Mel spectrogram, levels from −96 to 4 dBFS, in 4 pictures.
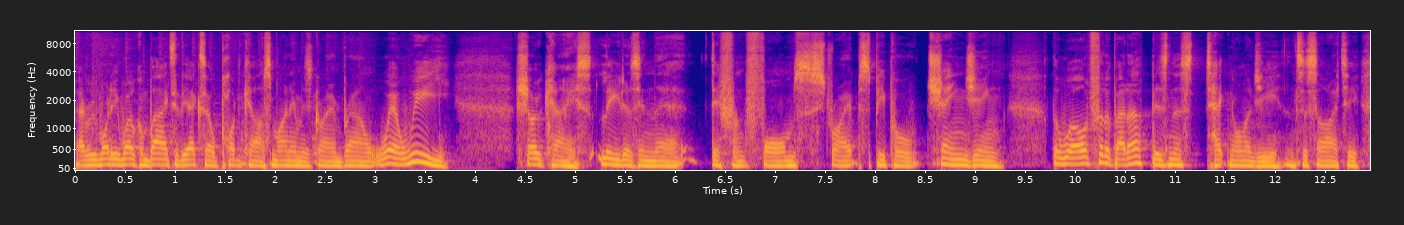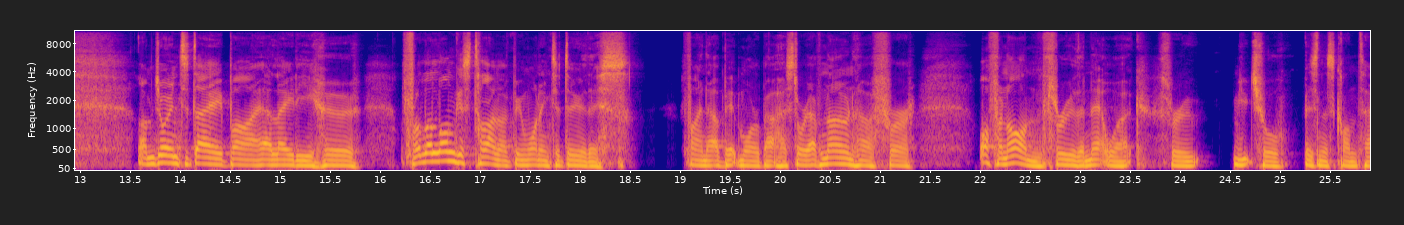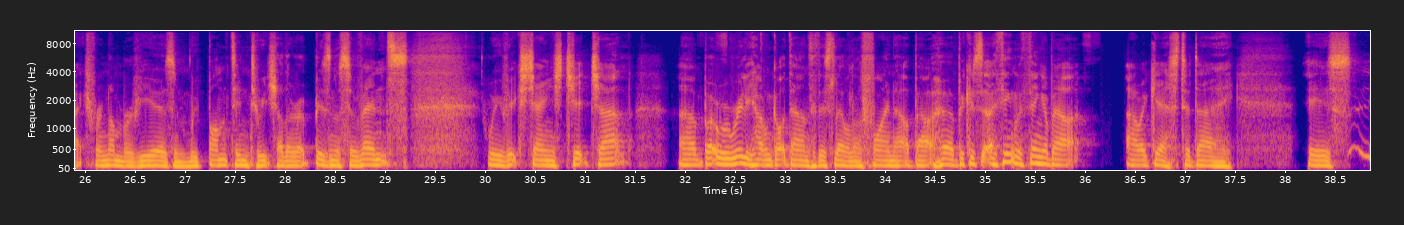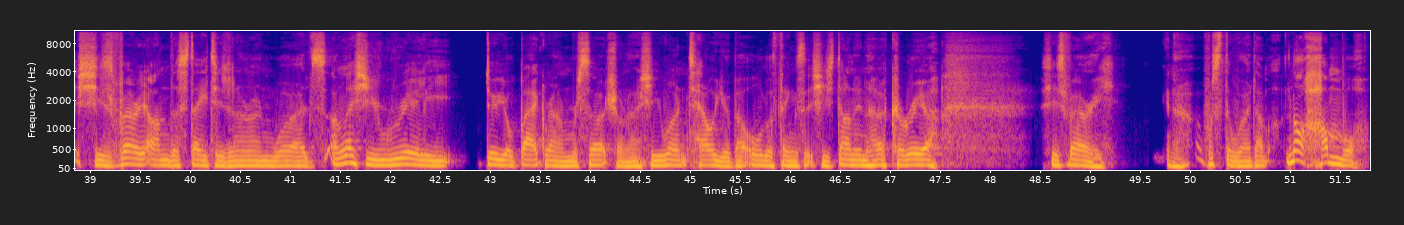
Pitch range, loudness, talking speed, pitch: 110-130 Hz, -15 LUFS, 175 wpm, 120 Hz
